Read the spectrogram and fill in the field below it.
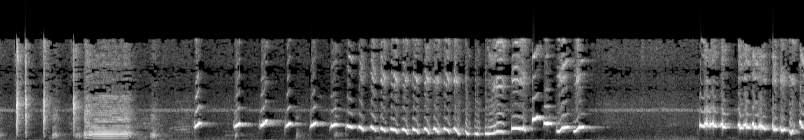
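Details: White-rumped shama singing to goad another shama into song: a mechanical rattle, then a fast series of descending whistled notes and a final rich warbled phrase.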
